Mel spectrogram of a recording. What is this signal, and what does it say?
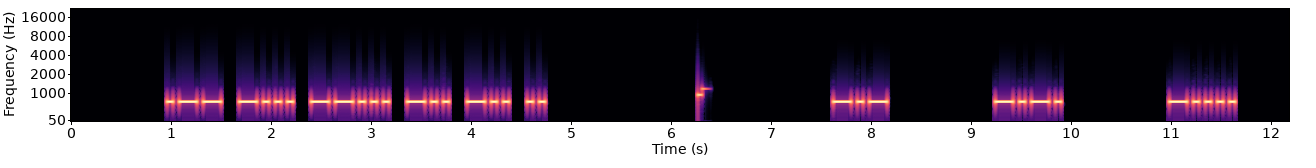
Morse code, heard as a keyed tone, about 20 wpm, spaced as for 13 wpm, 700 Hz. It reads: WB7DDI KC6
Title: USA Call Signs - 6 Characters - 6x Character Spacing - 20wpm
